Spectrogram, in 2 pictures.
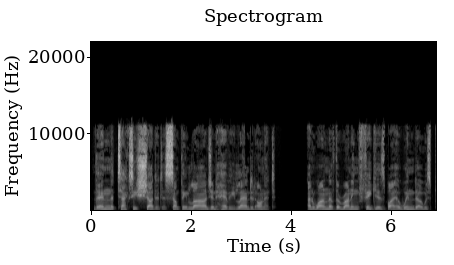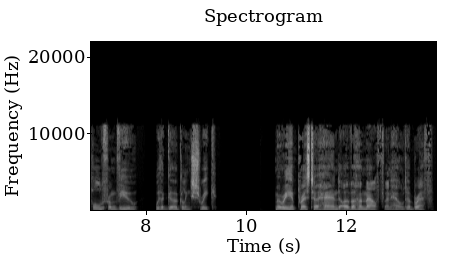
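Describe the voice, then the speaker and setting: A man narrating a horror audiobook in a measured, suspenseful storytelling manner on a close studio microphone. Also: fairly low pitch, steady tone, no echo.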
